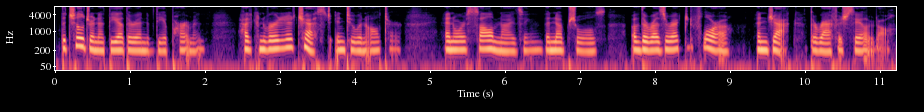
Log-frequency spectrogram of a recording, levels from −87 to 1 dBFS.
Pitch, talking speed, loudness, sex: 205 Hz, 165 wpm, -18 LUFS, female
